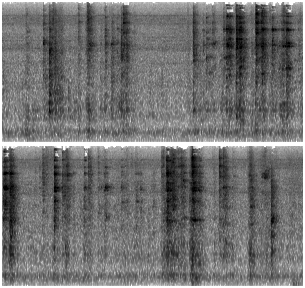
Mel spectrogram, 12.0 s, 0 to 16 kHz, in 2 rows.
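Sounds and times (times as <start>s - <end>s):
dishes and utensils clinking: 3.8s - 11.6s.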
